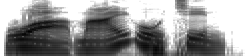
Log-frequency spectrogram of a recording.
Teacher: the last one always keep it as the original tone, the third tone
